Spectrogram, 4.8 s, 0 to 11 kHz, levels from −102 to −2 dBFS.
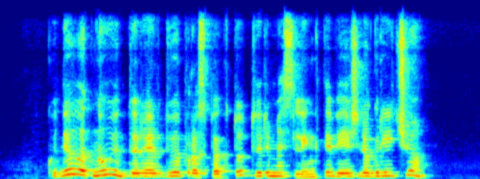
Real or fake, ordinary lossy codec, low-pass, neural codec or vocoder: real; Opus, 32 kbps; 9.9 kHz; none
